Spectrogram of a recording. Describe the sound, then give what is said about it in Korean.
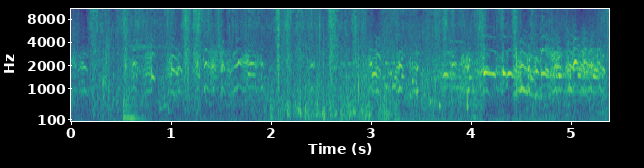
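A noisy flock of wild geese at a riverside honks continuously, many overlapping loud calls, with bursts of cackling and wingbeat-like flutter throughout, no voices. “저기 보이는 게 뭔지 아느냐? 거위 아닙니까요? 그래, 야생 거위지.”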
